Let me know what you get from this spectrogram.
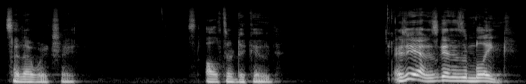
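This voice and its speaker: A man with a hoarse, raspy throat, streaming a game in casual, rambling talk, laughing at himself and restarting his intro. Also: medium pitch, normal speed, darkish tone. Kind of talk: casual gaming stream chat.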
